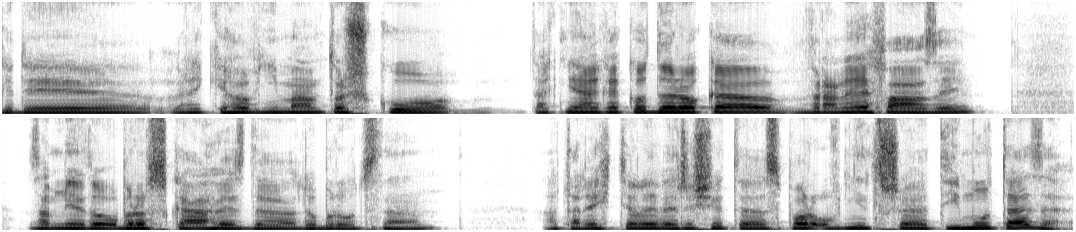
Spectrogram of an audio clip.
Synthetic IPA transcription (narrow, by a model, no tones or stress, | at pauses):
ɡdɪɾɪkɪɦovɲiːmaːmt̪ɾoʃkut̪akɲaːkjako̞doɾo̞kavɾanɛːfaːzɪ | zamɲɛjɛt̪oobɾofskaːɦvjɛzdado̞budo̞wt͡sna | ʔat̪adɪxcɛlɪvɪrɛʃɪt̪spo̞ɾuvɲɪt̪r̥t̪iːmut̪ɛːzɛ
